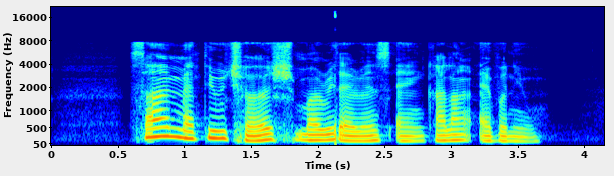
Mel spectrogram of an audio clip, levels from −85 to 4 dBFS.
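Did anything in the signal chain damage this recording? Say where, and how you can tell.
Yes, damaged data in the compressed stream, codec stage: corrupted frames at 2.10 to 2.13 s throw the decoder out of sync, leaving a brief glitch.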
